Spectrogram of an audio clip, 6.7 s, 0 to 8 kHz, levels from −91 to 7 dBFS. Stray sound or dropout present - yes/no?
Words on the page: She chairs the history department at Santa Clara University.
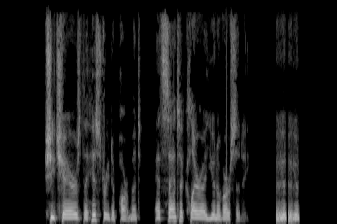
yes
